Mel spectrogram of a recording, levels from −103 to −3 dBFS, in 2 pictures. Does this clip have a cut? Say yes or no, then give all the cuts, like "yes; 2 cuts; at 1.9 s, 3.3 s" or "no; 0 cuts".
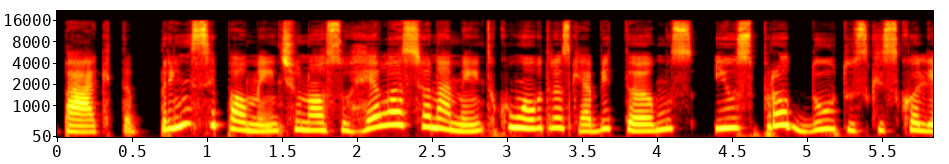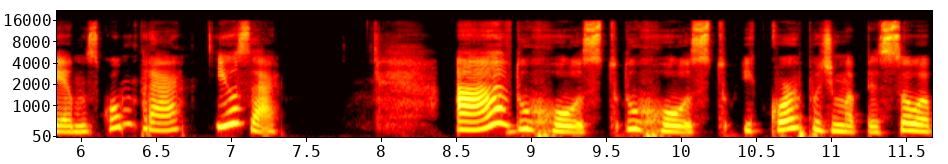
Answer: yes; 4 cuts; at 3.4 s, 6.1 s, 8.8 s, 9.6 s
